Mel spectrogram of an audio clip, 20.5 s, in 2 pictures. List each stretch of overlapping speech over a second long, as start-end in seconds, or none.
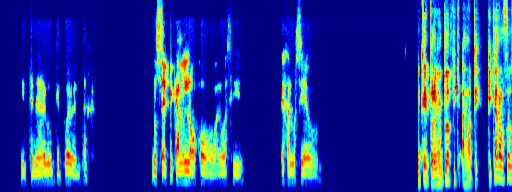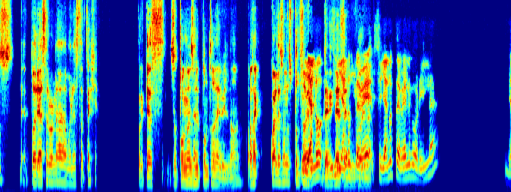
16.2-17.7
